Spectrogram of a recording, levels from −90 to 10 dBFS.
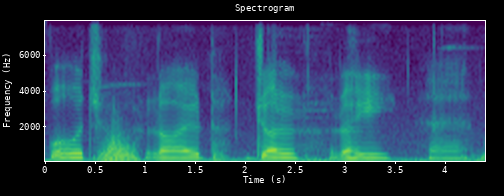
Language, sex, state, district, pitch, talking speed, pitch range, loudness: Hindi, female, Madhya Pradesh, Bhopal, 210 Hz, 70 wpm, 180-220 Hz, -15 LUFS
